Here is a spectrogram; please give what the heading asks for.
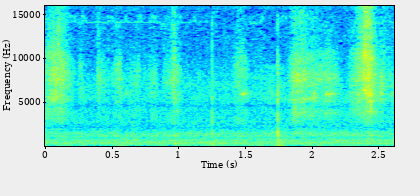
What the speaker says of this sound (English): I'm going to take my bone folder and I'm going to really, really burnish this page hinge in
